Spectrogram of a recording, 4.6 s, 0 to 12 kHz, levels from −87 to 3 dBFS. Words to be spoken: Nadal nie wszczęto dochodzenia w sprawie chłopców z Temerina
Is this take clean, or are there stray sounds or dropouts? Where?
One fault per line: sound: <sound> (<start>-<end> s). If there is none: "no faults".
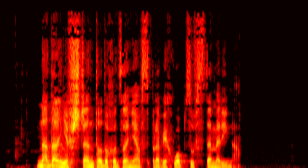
no faults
